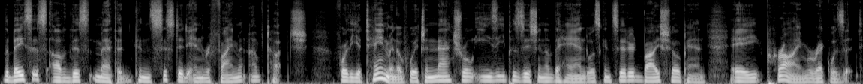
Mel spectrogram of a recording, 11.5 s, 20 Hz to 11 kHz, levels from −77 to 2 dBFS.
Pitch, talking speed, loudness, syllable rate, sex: 100 Hz, 150 wpm, -18 LUFS, 4.8 syllables/s, male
